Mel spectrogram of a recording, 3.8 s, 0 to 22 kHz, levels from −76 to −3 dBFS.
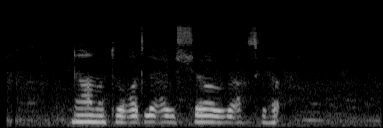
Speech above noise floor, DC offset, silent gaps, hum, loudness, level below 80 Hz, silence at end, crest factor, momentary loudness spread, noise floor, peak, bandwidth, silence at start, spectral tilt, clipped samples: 25 dB; under 0.1%; none; none; -31 LUFS; -74 dBFS; 0 s; 18 dB; 23 LU; -54 dBFS; -14 dBFS; 9.8 kHz; 0.15 s; -6.5 dB/octave; under 0.1%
